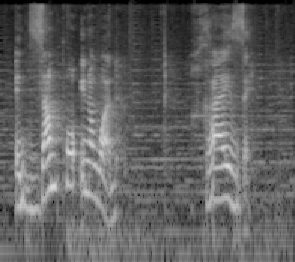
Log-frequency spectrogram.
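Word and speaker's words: Reise: The German R is pronounced from the throat and not with the tongue R. Example in a word rise. Rise.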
